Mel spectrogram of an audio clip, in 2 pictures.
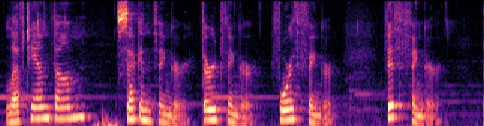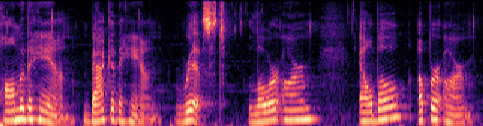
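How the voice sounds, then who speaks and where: Slow, low-pitched woman guiding relaxation. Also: faint music behind. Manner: calm, soothing, unhurried instructions with pauses. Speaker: yoga nidra instructor. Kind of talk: guided relaxation meditation.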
